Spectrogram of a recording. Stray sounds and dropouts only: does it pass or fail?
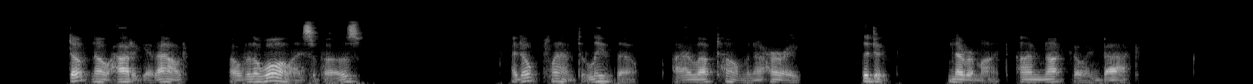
pass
